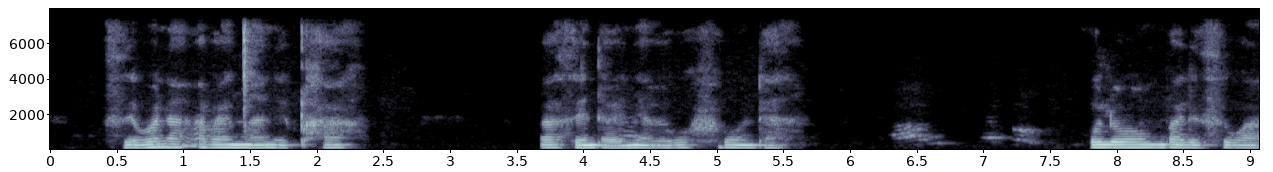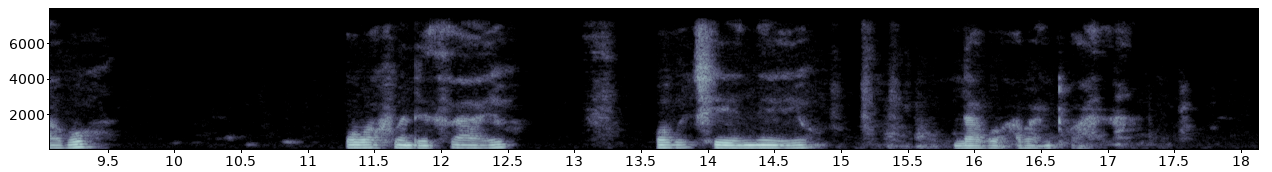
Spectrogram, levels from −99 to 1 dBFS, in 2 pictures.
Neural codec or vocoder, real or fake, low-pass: none; real; 7.2 kHz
